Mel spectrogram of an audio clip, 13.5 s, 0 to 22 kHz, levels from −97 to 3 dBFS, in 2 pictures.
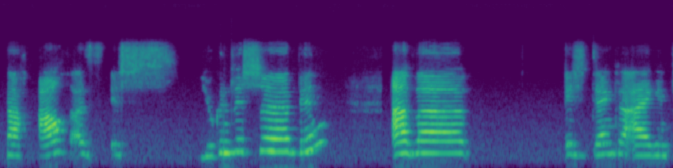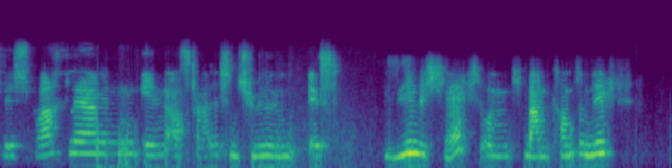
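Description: At about 7.7 s there's a call bitrate drop that never recovers before the end. The bandwidth estimate collapsed, so the encoder had to squeeze everything into a tiny bit budget, which sounds like a fall from around 128 kbps to something near 6 kbps. The top end gets chopped from 20 kHz down to about 4 kHz, so it goes muffled, and the coarse coding adds a rough, watery texture that stays at its worst for roughly the last 4.7 s.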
